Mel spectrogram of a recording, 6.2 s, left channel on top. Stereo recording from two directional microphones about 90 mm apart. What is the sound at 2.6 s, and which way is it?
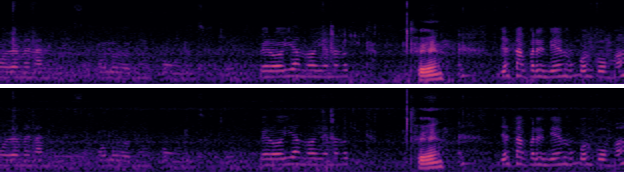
Speech, 10° left (ahead or behind).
